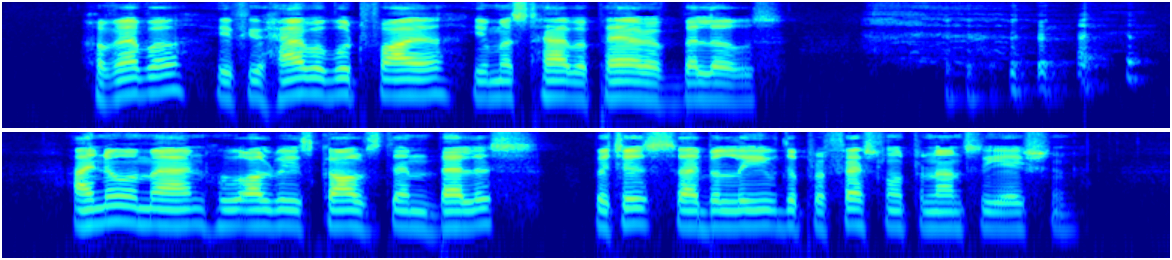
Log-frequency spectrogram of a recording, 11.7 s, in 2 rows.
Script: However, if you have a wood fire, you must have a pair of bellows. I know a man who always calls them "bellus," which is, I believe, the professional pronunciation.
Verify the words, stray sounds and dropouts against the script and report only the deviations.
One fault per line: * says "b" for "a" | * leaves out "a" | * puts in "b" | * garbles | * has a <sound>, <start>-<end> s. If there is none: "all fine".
* has a laugh, 4.3-5.8 s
